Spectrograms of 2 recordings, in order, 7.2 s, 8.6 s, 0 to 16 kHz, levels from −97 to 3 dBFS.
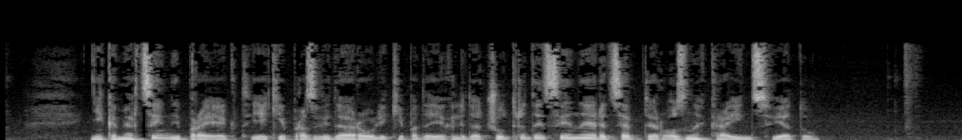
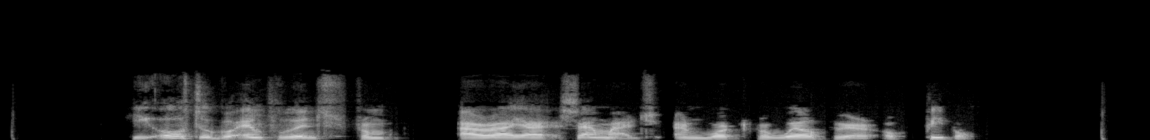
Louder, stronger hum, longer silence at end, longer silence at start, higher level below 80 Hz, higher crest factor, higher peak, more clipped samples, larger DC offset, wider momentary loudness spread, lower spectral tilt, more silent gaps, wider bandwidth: about the same, -21 LUFS vs -19 LUFS; neither; second, 1.1 s vs 1.35 s; second, 0.7 s vs 1 s; first, -48 dBFS vs -66 dBFS; about the same, 16 dB vs 18 dB; second, -6 dBFS vs -2 dBFS; neither; neither; second, 7 LU vs 13 LU; second, -5.5 dB/octave vs -7 dB/octave; second, none vs 3.15-3.41 s, 4.98-5.04 s, 6.84-6.93 s; first, 11.5 kHz vs 7.6 kHz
